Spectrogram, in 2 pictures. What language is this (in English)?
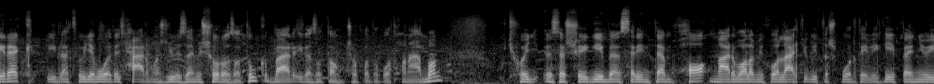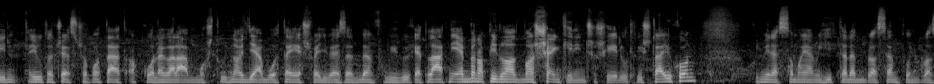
Hungarian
